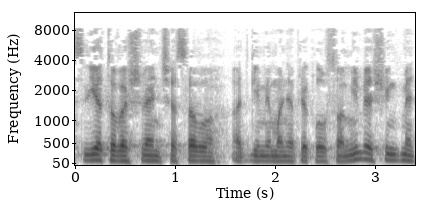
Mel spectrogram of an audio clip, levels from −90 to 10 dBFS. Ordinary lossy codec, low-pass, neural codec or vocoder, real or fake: MP3, 32 kbps; 10.8 kHz; vocoder, 44.1 kHz, 128 mel bands, Pupu-Vocoder; fake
